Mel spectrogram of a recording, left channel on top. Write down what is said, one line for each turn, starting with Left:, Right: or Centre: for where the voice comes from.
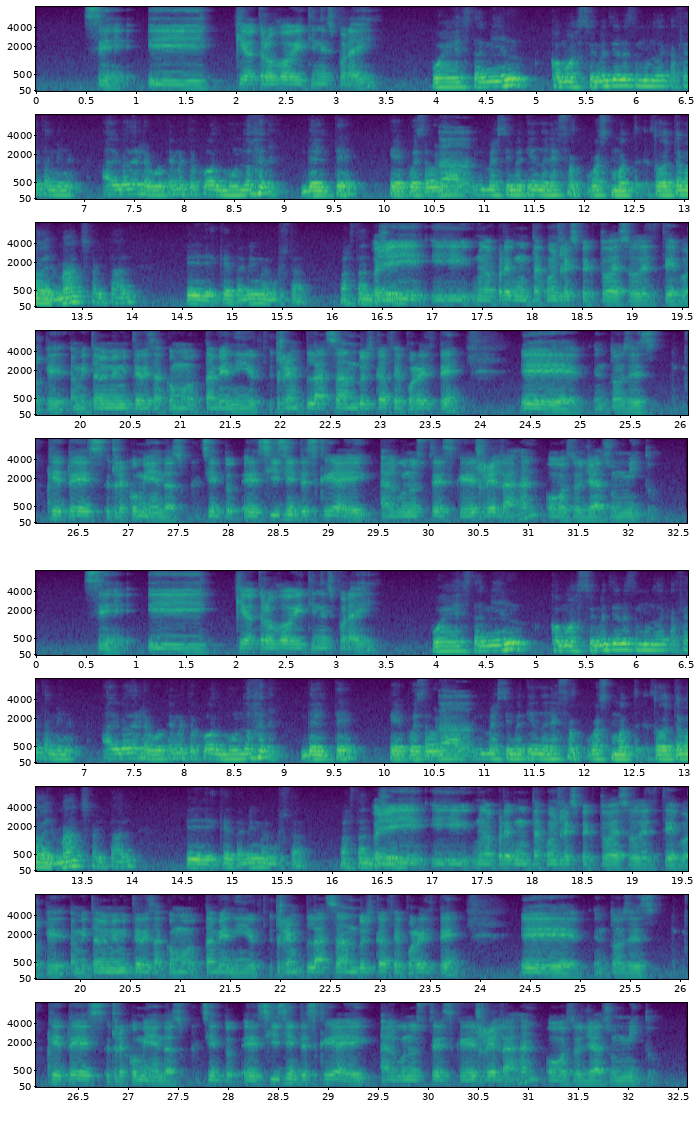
Right: Sí, ¿y qué otro hobby tienes por ahí?
Centre: Pues también, como estoy metido en este mundo del café, también algo de rebote me tocó el mundo <laughs> del té, que pues ahora
Right: Ah.
Centre: me estoy metiendo en eso, pues como t- todo el tema del matcha y tal, que, que también me gusta bastante
Right: Oye,
Centre: el...
Right: y, y una pregunta con respecto a eso del té, porque a mí también me interesa cómo también ir reemplazando el café por el té. Eh, entonces, ¿qué tés recomiendas? Siento, eh, ¿sí sientes que hay algunos tés que relajan o eso ya es un mito?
